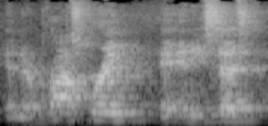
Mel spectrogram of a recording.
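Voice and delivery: normal talking voice

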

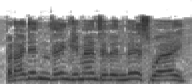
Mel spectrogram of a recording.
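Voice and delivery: high-pitched, cheeky character voice; teasing little engine. A narrator's reading. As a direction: needle him in a high voice. Percy teases James after the fire.

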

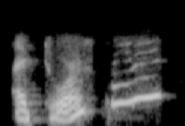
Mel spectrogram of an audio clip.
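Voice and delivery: high, rising disbelieving question; mild indignant shout. A narrator's reading. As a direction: echo it back in mild outrage. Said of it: "Pluto shouted".

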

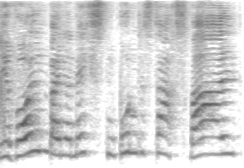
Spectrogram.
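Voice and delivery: höhere, gespielte Politikerinnenstimme; Frauenstimme. Acted. Prank call as AfD woman. (verstellte Frauenstimme am Telefon)

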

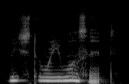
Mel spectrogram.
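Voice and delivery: high, eager questioning. A narrator's reading. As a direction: ask keenly, voice pitched right up. Wendy eager to know the story.

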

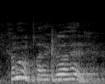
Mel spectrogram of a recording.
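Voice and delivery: light singsong nudge to a pet; coaxing the dog. Real, not acted. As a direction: sweet-talk the dog up the stairs.

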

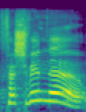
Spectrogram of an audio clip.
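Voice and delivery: very high, loud command to get out; furious shout. Acted. Stepmother throwing the maid out, yelling furiously. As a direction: bark her out the door.

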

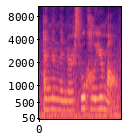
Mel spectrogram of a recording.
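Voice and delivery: usual speaking voice

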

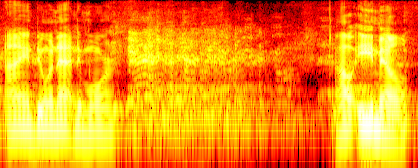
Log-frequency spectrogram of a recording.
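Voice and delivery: low, subdued deadpan refusal. Acted. Would-be visitor scared off the tombs, deadpan refusal. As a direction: drop low and quietly opt out. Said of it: "Be like".

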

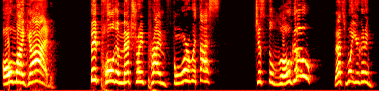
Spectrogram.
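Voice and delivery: loud, high, drawn-out protest; outraged disbelief. Real, not acted. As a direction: shout it as if cheated. Outraged that only a logo shows.

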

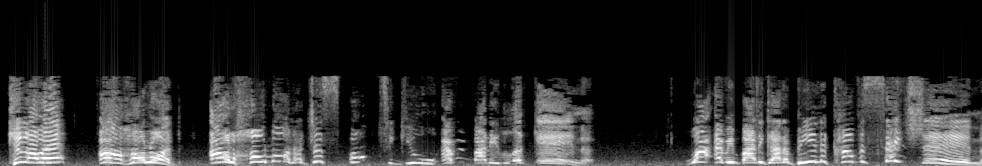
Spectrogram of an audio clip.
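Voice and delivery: shouting high into the phone; loud phone shouting. Retold or imitated. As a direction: yell over everyone at the table. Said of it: "Every time".

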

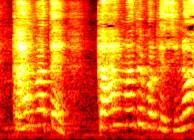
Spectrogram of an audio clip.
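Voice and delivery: high mock scolding mother; scolding mom. Street mom scolding her misbehaving child, high and mock-stern. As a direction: threaten the bratty kid like a street mom. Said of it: "esas señoras ... le dice".

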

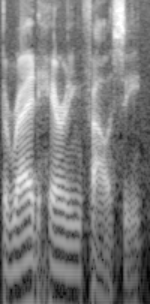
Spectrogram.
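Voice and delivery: upbeat scripted host read; podcast intro read. Acted. Scripted podcast intro over music.

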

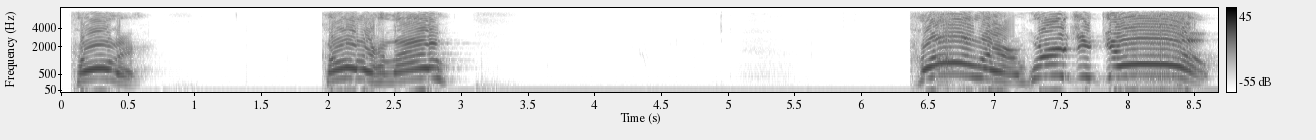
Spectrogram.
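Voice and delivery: loud, rising shouts into the silence; calling out. Real, not acted. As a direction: yell after the vanished caller, dragging out the last words. Caller went silent on hotline.

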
